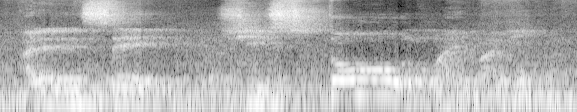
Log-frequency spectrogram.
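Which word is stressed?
stole. The stress falls on the word stole. She borrowed it rather than stole it. "She borrowed it"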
